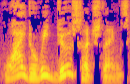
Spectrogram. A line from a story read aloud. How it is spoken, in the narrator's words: exclaimed, after the faintness passed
